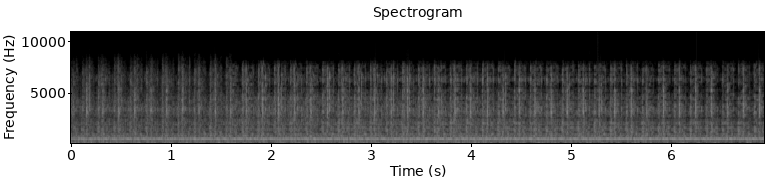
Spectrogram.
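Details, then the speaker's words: Serviced JUKI TL-2020 PE Platinum Edition sewing machine stitching about 4–5 oz leather layers; steady mid-pitched hum with fast even stitching patter, no clank, tinny or plastic rattle, running smoothly. "I like the sound of this machine. I just do. It runs really, really well."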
